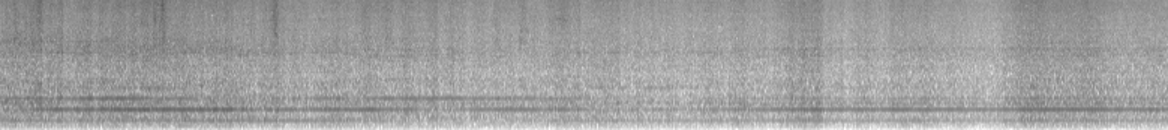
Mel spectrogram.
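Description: Steady electric machinery hum in a machine shop: a few steady tones over a constant hiss.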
